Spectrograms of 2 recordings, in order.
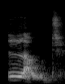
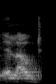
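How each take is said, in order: First: The first syllable carries little stress. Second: The first syllable carries heavy stress. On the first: The speaker calls it right. "ए पर बहुत stress नहीं दिया जाता" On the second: The speaker calls it wrong. "ए पर लोग बहुत stress देता है"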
